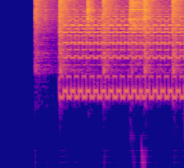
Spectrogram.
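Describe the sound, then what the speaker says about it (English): A business telephone rings in a TV advert: after a brief soft click, a loud electronic warbling ring starts and repeats in fast pulses, close and clear, with no talk. "If your business phone rings and there's no one there to hear it"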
